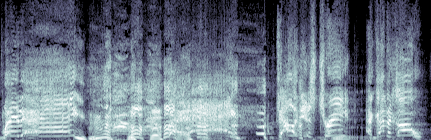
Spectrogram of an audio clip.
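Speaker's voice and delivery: screaming. Retold or imitated. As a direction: let the retold yell burst out. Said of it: "I was screaming at the window".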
